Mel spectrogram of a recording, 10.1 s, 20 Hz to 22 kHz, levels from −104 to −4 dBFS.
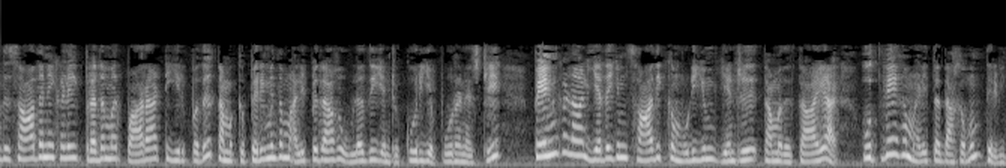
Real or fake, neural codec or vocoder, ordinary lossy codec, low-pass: real; none; AAC, 32 kbps; 7.2 kHz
